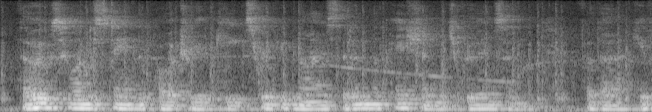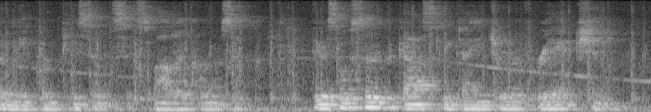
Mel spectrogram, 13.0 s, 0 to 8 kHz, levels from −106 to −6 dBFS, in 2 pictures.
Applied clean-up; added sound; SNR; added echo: none; Rain; 17 dB; reverberation time 0.9 s.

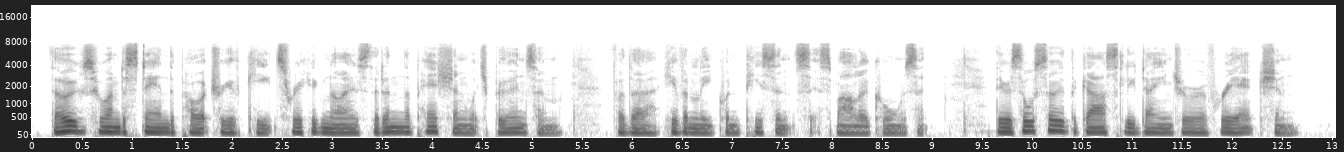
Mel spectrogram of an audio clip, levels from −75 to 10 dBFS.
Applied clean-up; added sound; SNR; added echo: none; none; none; none.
